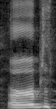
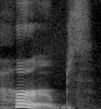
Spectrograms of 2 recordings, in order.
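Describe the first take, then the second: First: The word begins with a silent h. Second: The word begins with a pronounced h. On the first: This is how it is said in the speaker's own country. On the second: This is how people in England say it.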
